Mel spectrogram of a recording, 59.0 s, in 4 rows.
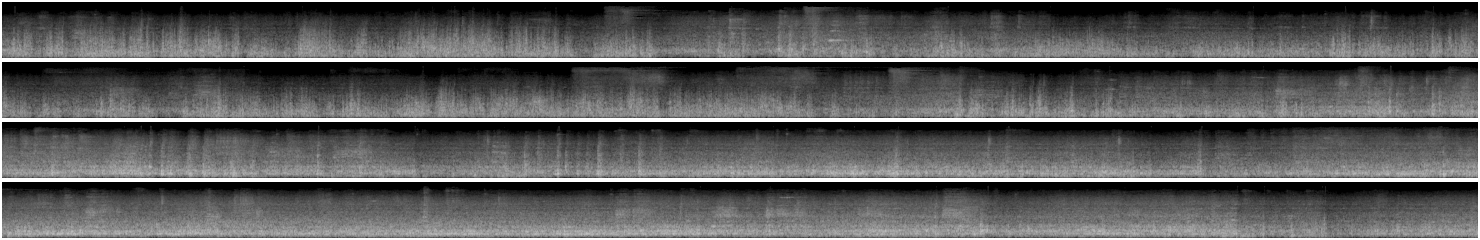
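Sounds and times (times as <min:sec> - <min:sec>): train wheels rumbling on rails: 0:00.0 - 0:59.0
sharp track clicks: 0:20.9 - 0:59.0.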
